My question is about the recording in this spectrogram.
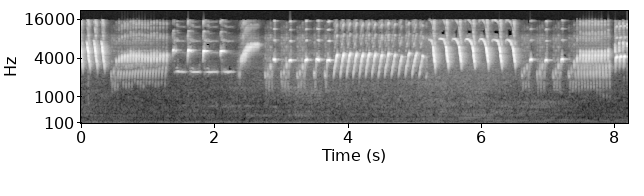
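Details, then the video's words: Canary song used for training young canaries, in the Russian and Belgian canary style: fast varied phrases of high trills, rapid repeated notes, steady held tones and sweeping buzzy rolls, loud and clear throughout. "Canary Training Song | Russian Canary | Belgian Canary"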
